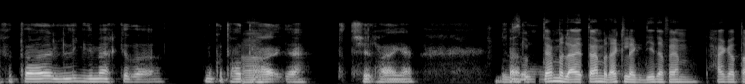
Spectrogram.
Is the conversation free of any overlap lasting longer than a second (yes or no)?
yes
